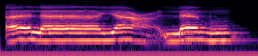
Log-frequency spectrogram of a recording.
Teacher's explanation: لام کے بعد الف ہونے کی وجہ سے لام کو ایک الف کی مقدار کھینچیں گے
